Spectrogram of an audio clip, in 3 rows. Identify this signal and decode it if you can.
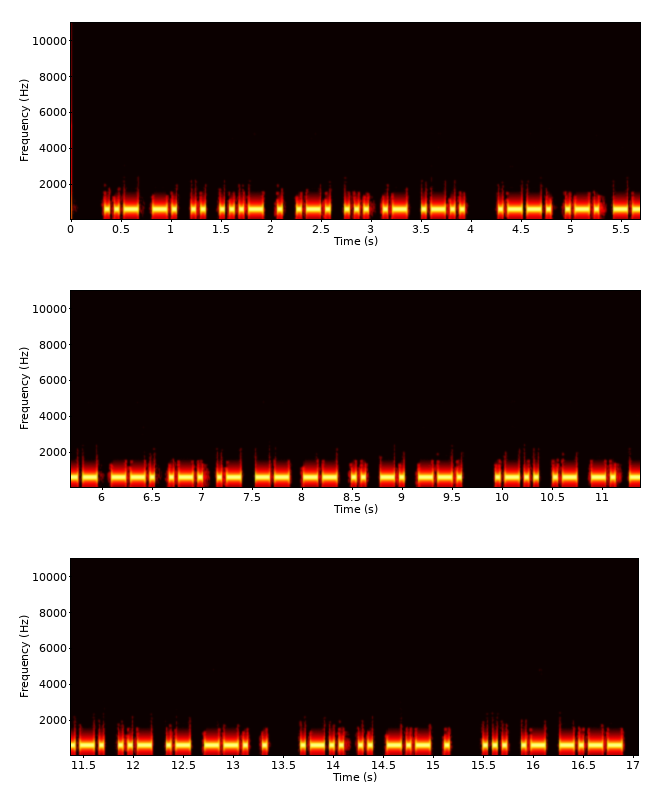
Morse code, heard as a keyed tone, about 25 wpm, 600 Hz. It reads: UNIVERSAL PROGRAMMING LANGUAGE LIKE SAY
